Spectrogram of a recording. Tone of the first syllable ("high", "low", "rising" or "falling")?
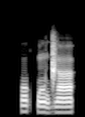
high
